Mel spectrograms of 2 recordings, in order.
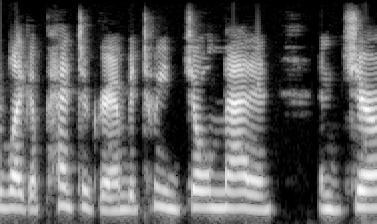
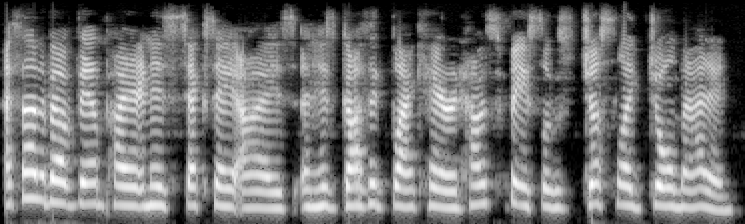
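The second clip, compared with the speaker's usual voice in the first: plain reading voice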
